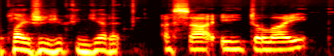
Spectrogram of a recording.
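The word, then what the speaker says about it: açaí: We're not pronouncing it correctly, Doug. It's actually acai.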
